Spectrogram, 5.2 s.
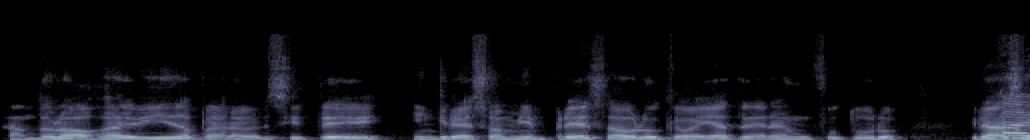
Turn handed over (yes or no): yes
